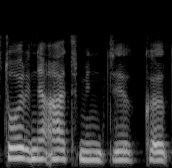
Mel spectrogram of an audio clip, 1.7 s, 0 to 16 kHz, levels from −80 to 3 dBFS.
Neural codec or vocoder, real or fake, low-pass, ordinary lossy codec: none; real; 7.2 kHz; AAC, 96 kbps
